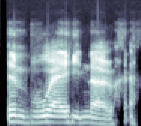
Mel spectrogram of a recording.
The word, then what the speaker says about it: Mbeumo: Pronounced Mbeumo, not a fish.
